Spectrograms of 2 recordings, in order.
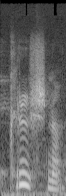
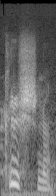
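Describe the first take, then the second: Both takes have the same delivery.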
